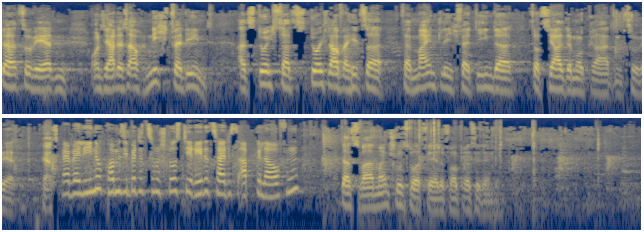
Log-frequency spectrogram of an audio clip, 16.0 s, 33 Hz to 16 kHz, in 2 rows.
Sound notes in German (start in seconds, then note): 7.8 Beifall CDU; 15.8 Zurufe DIE LINKE und SPD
